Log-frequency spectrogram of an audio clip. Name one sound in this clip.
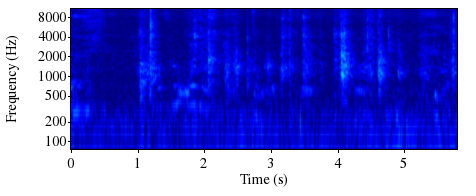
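Paper crinkles and rustles in a child's hands.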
